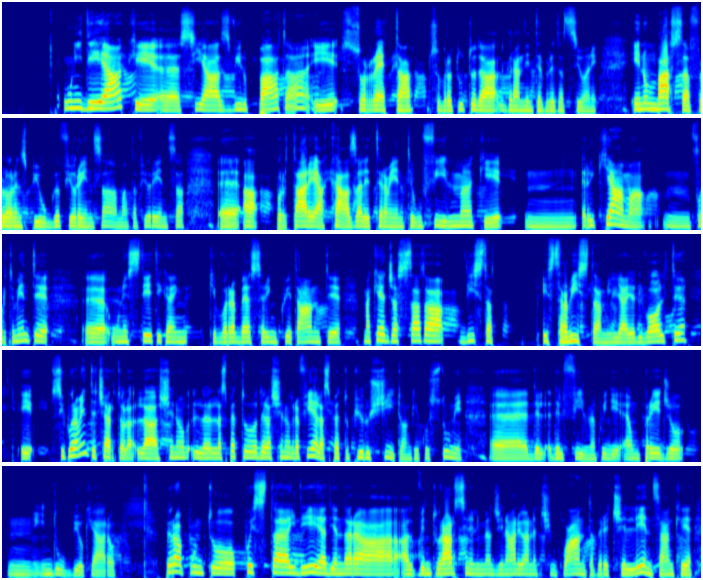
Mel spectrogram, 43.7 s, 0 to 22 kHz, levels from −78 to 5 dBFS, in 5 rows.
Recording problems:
echo of what is said; faint; throughout; 200 ms later, 25 dB below the speech

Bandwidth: 18 kHz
